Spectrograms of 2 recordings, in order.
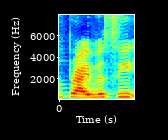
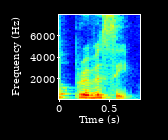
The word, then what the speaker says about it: privacy: So some of the words that have two correct pronunciations are, it is also privacy, it is also privacy. It can be data, it can also be data. It can be schedule as well as schedule, and it can also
